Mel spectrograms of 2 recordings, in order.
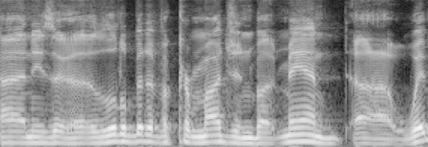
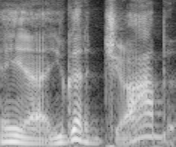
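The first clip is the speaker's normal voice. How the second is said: put-on whisper. Retelling how an older guy at a game approached: imitating a whisper. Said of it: "comes over and whispers at me".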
